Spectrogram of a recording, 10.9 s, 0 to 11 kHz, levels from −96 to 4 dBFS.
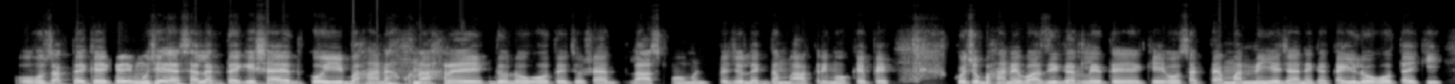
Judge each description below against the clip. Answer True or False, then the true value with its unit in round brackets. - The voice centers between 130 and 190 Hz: False (115 Hz)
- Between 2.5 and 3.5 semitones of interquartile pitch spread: True (2.8 semitones)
